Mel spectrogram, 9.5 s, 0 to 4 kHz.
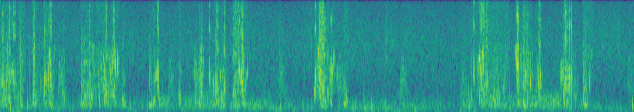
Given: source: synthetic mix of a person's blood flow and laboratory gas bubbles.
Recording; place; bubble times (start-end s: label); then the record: Doppler ultrasound of blood flow; subclavian vein
0.00-0.38 s: bubbles
0.45-0.83 s: bubbles
0.91-0.98 s: bubbles
1.18-1.91 s: bubbles
2.20-2.48 s: bubbles
2.64-2.74 s: bubbles
2.89-3.05 s: bubbles
3.10-3.73 s: bubbles
4.67-5.24 s: bubbles
7.04-7.62 s: bubbles
7.70-8.17 s: bubbles
8.38-8.68 s: bubbles
8.71-8.88 s: bubbles
From the record:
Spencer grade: 3 (all of the cardiac periods contain showers or single bubble signals, but not dominating or overriding the cardiac motion signals); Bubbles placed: anywhere in the cardiac cycle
